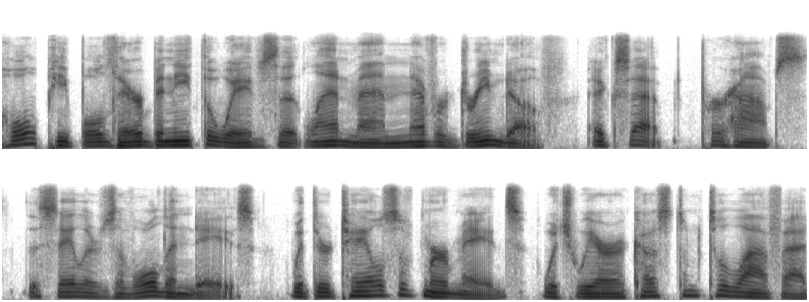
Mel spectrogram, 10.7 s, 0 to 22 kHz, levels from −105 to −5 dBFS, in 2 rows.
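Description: Nothing goes wrong in this one: the speech just comes through what sounds like an ordinary call codec with its top end rolled off around 8 kHz, which is simply the path doing its usual job.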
